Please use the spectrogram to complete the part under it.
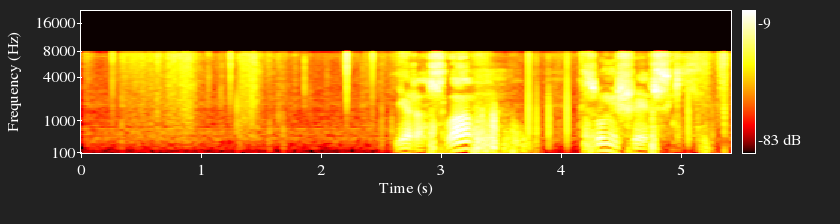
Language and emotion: Russian, neutral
